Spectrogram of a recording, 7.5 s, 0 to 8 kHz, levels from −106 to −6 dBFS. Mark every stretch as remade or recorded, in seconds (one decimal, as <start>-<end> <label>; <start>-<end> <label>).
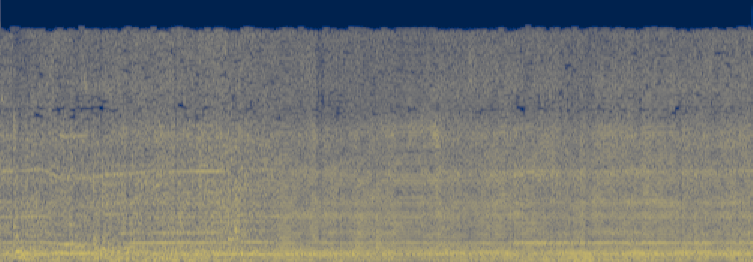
0.0-2.8 recorded; 2.8-7.5 remade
